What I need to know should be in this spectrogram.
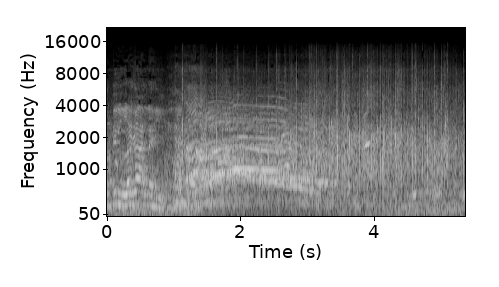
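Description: A crowd of young men shouts together in response.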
